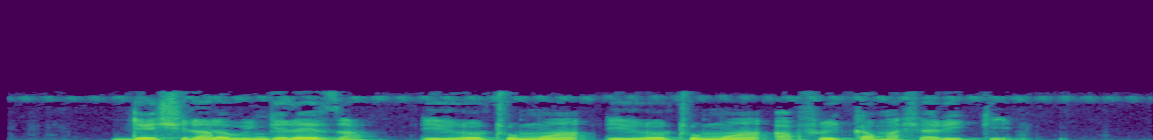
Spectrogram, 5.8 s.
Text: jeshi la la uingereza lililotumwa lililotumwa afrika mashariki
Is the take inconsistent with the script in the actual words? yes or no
no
